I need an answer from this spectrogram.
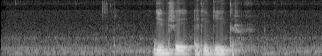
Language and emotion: Russian, neutral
